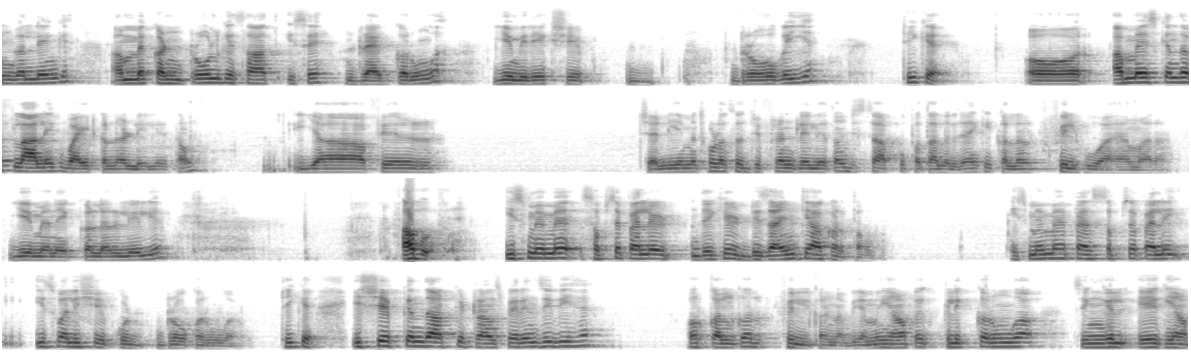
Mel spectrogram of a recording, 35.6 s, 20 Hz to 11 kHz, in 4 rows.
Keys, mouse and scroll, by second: 2.1 click, 4.4-5.3 scroll down 1, 5.3 click, 5.7-6.5 scroll down 1, 7.4 click, 10.2 click, 14.3 click, 17.3 click, 28.9 click.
